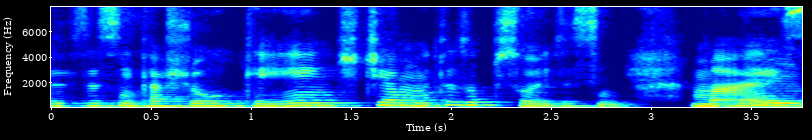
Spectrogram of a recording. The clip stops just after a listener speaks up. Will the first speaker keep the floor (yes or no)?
yes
